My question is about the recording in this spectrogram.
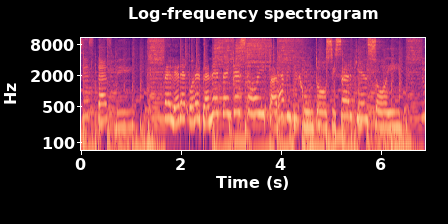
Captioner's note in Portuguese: Espanhol latino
